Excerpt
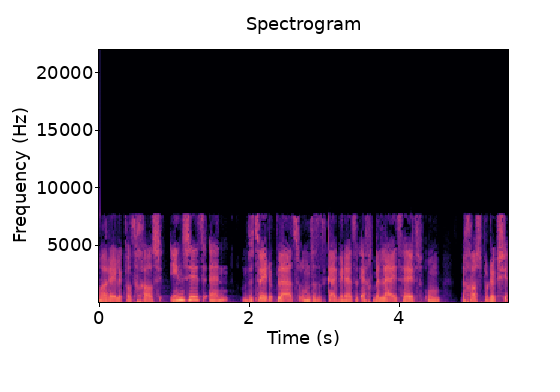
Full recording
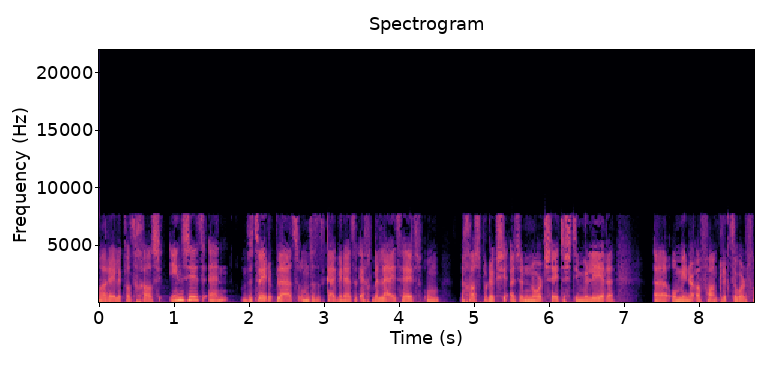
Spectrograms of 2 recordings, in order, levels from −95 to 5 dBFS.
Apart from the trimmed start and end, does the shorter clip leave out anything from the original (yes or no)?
no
